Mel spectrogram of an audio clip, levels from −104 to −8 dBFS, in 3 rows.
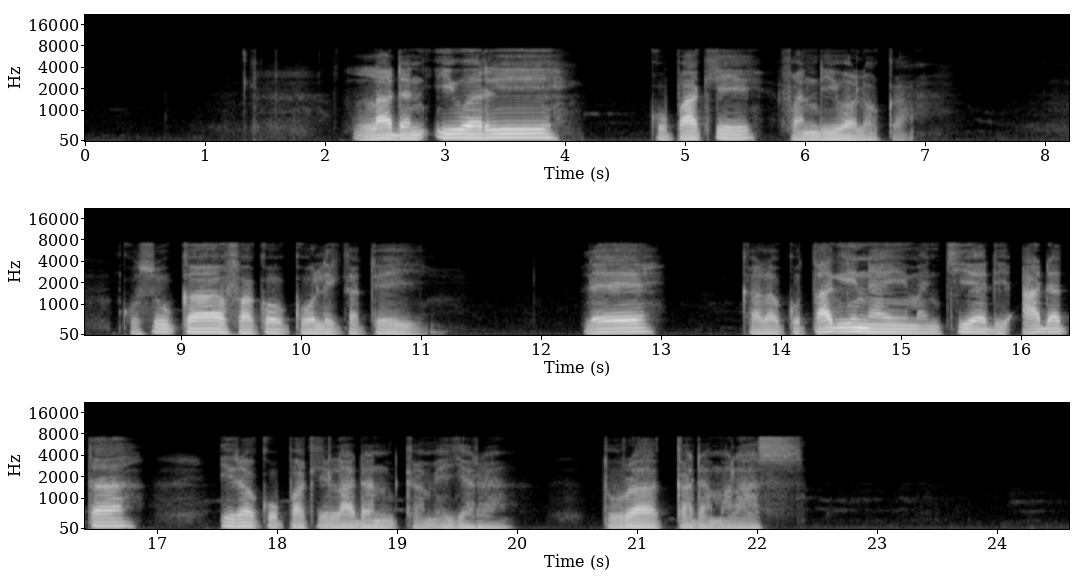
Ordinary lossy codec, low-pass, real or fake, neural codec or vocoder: none; 7.2 kHz; real; none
